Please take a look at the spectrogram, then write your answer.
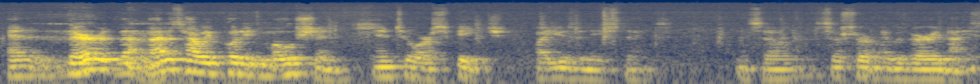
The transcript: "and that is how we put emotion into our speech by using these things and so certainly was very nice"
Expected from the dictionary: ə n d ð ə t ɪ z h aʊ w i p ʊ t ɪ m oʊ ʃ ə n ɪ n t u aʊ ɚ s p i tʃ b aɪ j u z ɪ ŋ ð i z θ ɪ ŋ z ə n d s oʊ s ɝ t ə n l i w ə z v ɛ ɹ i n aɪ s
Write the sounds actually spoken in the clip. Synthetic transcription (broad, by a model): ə n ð ð ə t ɪ z h aʊ w i p ʊ t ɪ m oʊ ʃ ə n ɪ n t u aʊ ɚ s p i tʃ b aɪ j u z ɪ ŋ ð i z θ ɪ ŋ z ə n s s oʊ s ɝ t n l i w ə z v ɛ ɹ i n aɪ s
